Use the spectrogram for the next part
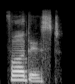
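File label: "furthest", Indian English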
